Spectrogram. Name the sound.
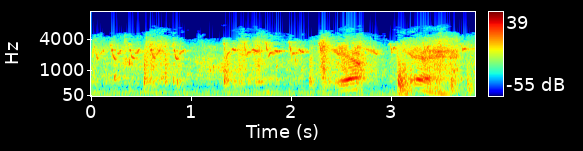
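bird calling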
